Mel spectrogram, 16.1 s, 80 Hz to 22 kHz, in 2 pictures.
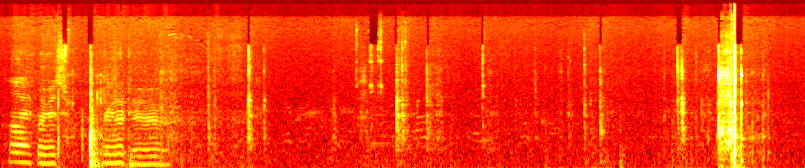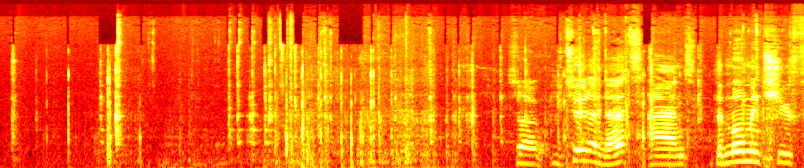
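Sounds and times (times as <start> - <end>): spanner clicking and knocking: 3.5 - 9.7, 10.3 - 15.8.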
